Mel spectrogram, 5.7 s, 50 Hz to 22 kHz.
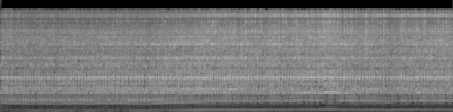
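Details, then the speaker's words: HPI Rush Evo T-15 nitro RC engine with a new glow plug, ticking over consistently: buzzy high-revving note climbs as the high-speed needle is leaned, then settles; engine pitch change during high-speed needle adjustment. "just playing around with a high speed needle listen for the change in the pitch and the way the engine sounds go in Lena"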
